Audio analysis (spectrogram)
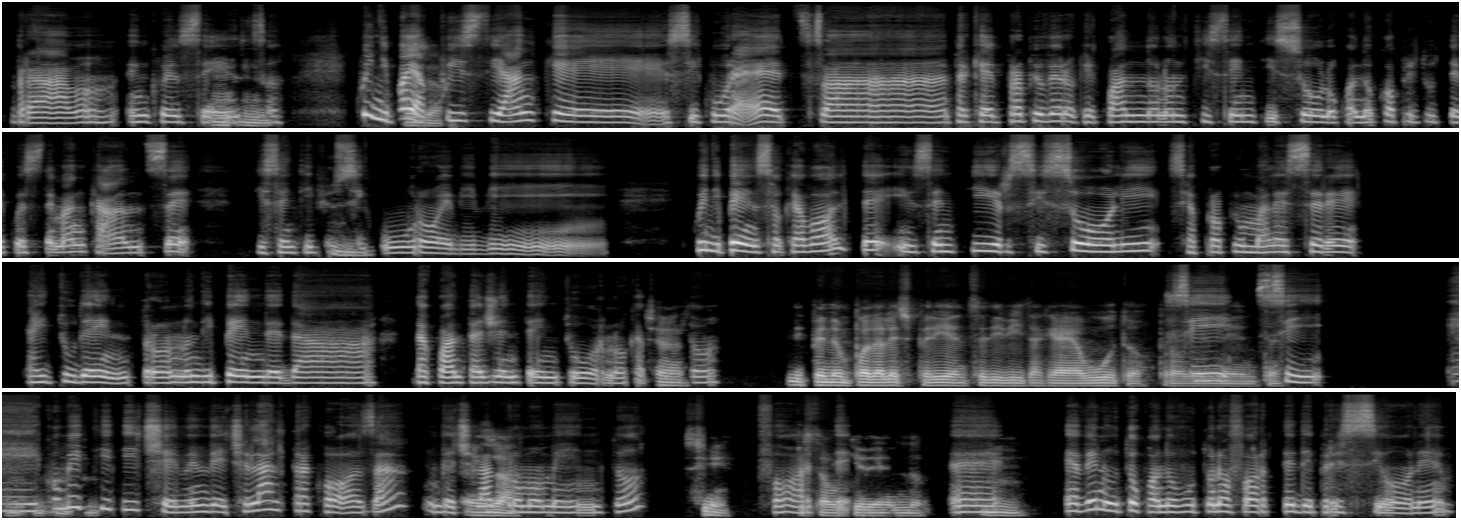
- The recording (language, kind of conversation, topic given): Italian, podcast, Cosa puoi fare quando ti senti solo anche in mezzo alla gente?
- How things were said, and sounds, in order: "proprio" said as "propio"; tapping; "proprio" said as "propio"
